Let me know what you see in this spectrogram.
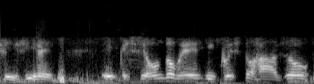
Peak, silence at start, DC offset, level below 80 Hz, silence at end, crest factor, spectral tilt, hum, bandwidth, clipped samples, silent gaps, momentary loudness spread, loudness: -2 dBFS; 0 s; 0.1%; -48 dBFS; 0.05 s; 16 dB; -8.5 dB/octave; none; 3.8 kHz; under 0.1%; none; 5 LU; -17 LUFS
